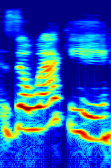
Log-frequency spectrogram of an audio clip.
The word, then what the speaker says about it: Zawacki: today's guest is zawaki hi hello you even got my last name right nobody does that well you know we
